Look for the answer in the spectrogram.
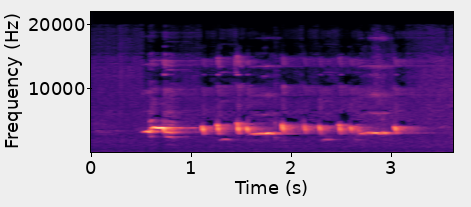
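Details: Wild flycatcher delivering about a dozen quick, evenly spaced high chirps on a steady pitch after an opening louder note.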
